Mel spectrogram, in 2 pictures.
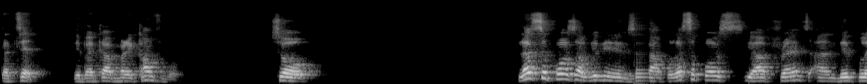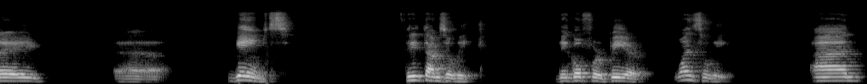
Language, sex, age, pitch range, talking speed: English, male, 50-69, 165-205 Hz, 125 wpm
